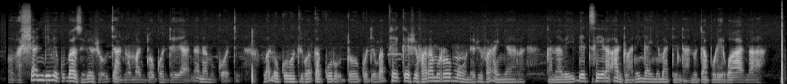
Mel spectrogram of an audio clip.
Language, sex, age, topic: Ndau, female, 25-35, health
